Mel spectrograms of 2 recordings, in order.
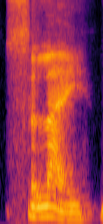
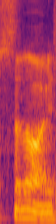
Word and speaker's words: Saleh: It's Saleh, not Salah, isn't it? The Jets coach. I'm pretty sure. I'm 99% sure it's pronounced Saleh.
